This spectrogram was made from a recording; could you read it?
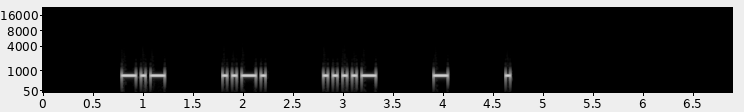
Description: Morse code, heard as a keyed tone, about 25 wpm, spaced as for 12 wpm, 700 Hz. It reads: KF4TE
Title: USA Call Signs - 5 Characters - 4x Character Spacing - 25wpm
